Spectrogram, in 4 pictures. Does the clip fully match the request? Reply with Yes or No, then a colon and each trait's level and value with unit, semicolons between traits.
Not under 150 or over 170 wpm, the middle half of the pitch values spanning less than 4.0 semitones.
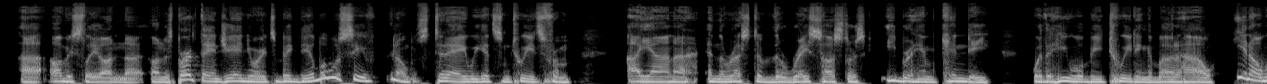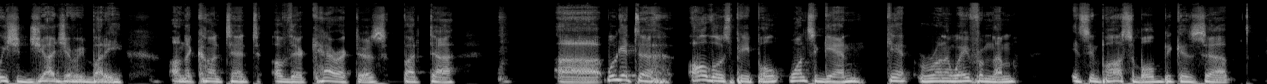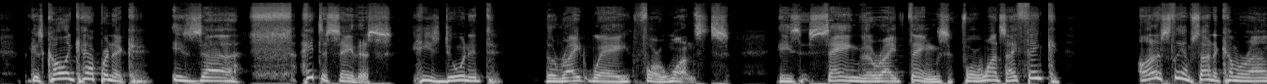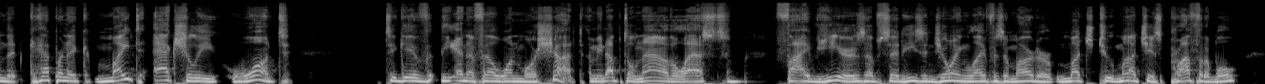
No: average, 165 wpm; average, 4.3 semitones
